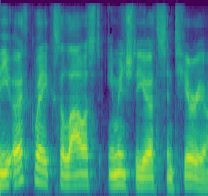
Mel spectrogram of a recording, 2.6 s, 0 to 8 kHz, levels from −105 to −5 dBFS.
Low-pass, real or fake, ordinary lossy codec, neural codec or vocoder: 7.2 kHz; real; AAC, 48 kbps; none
